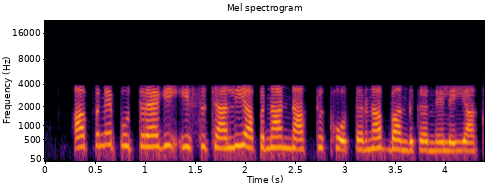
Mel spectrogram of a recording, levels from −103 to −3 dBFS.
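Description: From start to end, the speech carries iLBC codec damage. The band is limited to 150 Hz to 3.7 kHz, with nothing above 3.8 kHz. Each 30 ms frame is coded independently, which fits the 13.33 kbps mode. Unlike plain band-limiting, the voice also sounds plainly rough and synthetic.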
